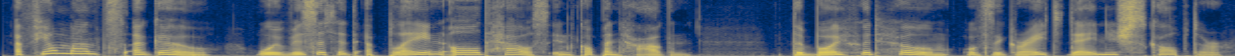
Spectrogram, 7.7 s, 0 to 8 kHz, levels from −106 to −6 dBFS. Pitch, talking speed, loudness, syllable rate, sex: 210 Hz, 155 wpm, -18 LUFS, 4.6 syllables/s, female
